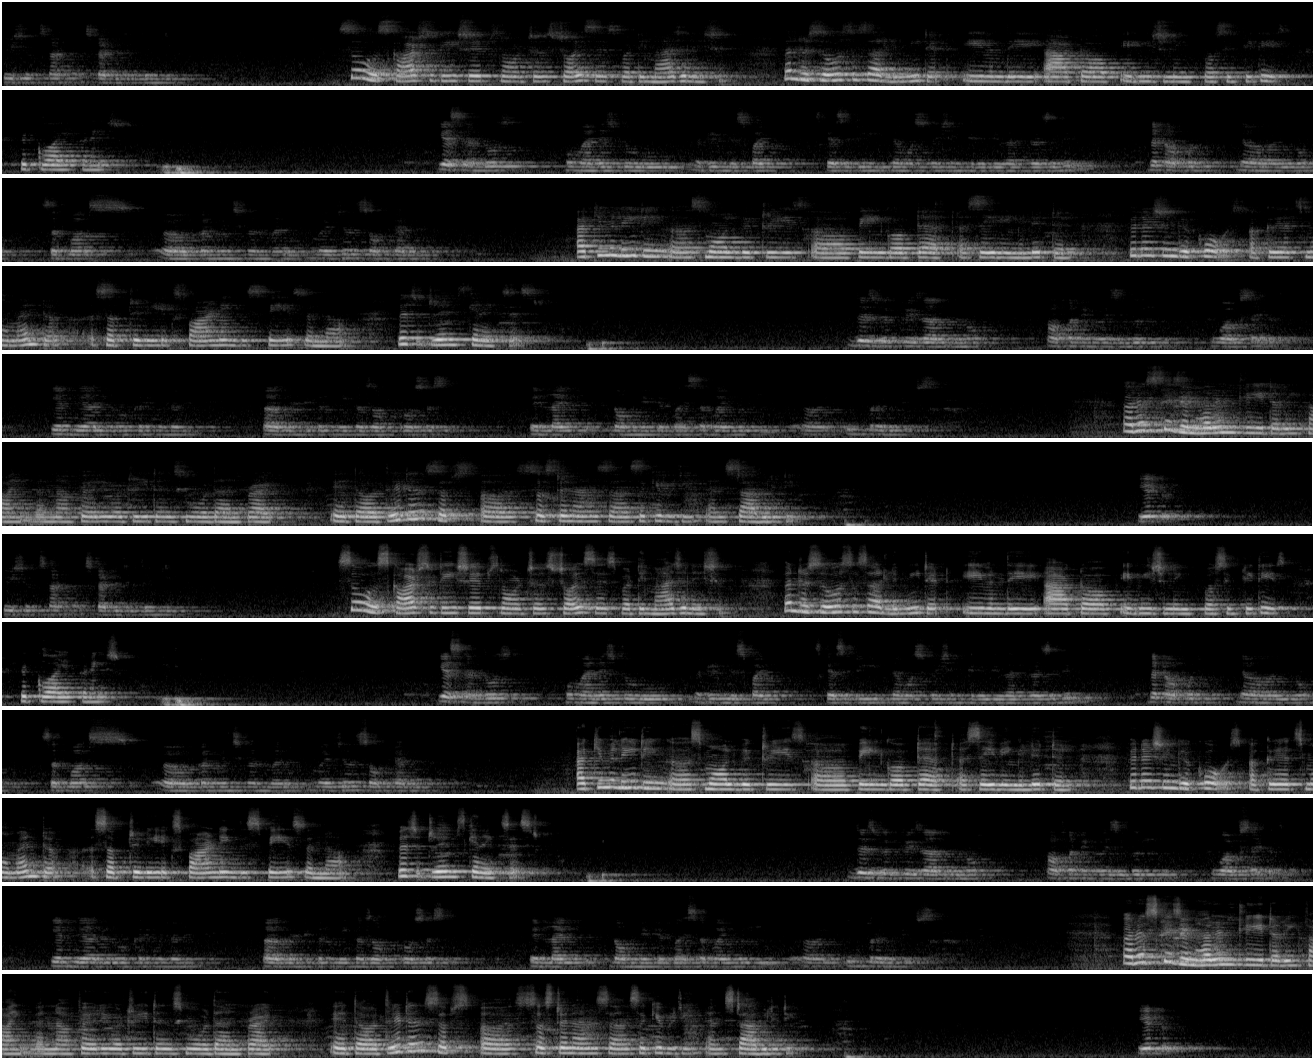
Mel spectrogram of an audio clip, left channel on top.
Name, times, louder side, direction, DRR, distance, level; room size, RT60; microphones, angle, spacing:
voice 1, 0.0-1.8 17.1-18.3 18.7-20.8 21.4-23.9 24.6-26.2 26.6-30.5 47.8-49.1 49.8-51.0 51.4-52.1 52.9-54.4 55.0-56.9 57.7-62.0 76.9-77.2, right 1 dB, 20° right, 4 dB, 6.2 m, -34 dB
voice 2, 3.4-7.3 7.5-12.8 13.3-14.3 14.7-14.9 32.0-44.6 45.2-45.4 63.4-68.4 68.8-73.5, right 3 dB, 70° right, 7 dB, 2.3 m, -23 dB
27.0 x 24.0 x 9.2 m, 1.2 s
head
